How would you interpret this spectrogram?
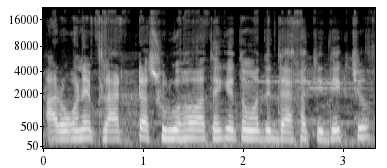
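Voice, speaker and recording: A woman's voice: mid-range voice, level tone, fast talker, faint music behind. A middle-aged or older woman, chatting casually to viewers as she narrates her daily home life, on a slightly noisy handheld recording. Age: middle-aged or older, has grandchildren. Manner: chatty, addresses viewers as friends. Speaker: home vlogger.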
